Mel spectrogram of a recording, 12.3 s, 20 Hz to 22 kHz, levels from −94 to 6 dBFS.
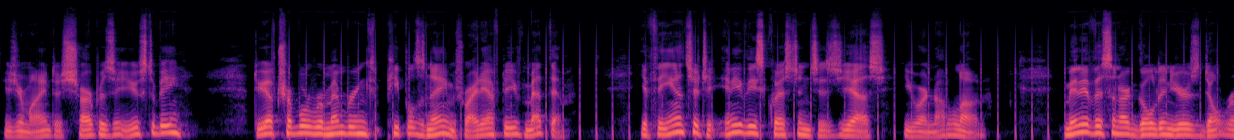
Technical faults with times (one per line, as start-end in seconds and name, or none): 2.72-12.18 train of clicks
